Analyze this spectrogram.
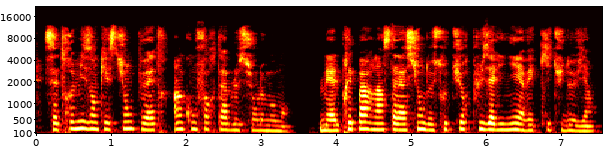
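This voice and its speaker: A woman giving a spiritual tarot reading, speaking to the listener in a calm, measured and reassuring way. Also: mid-range voice. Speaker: tarot reader.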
